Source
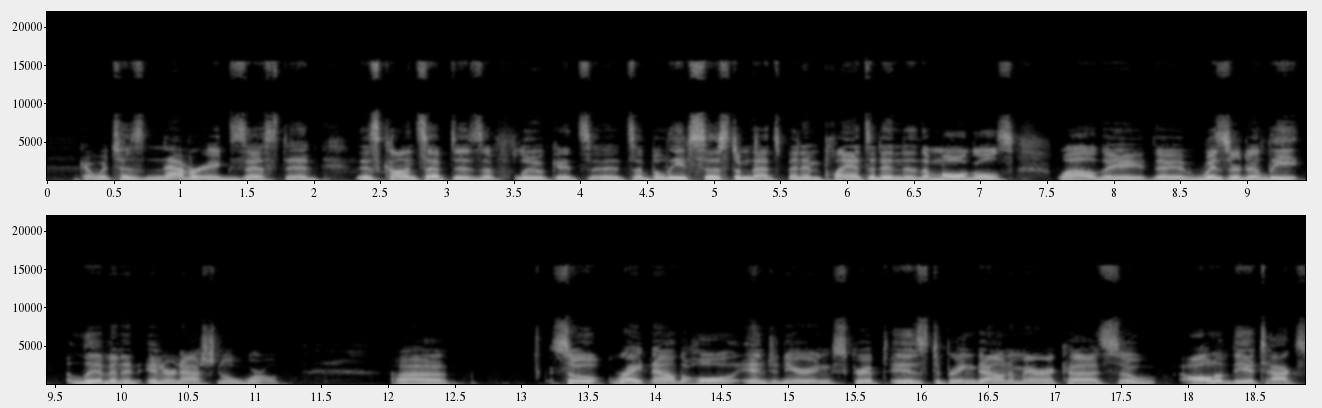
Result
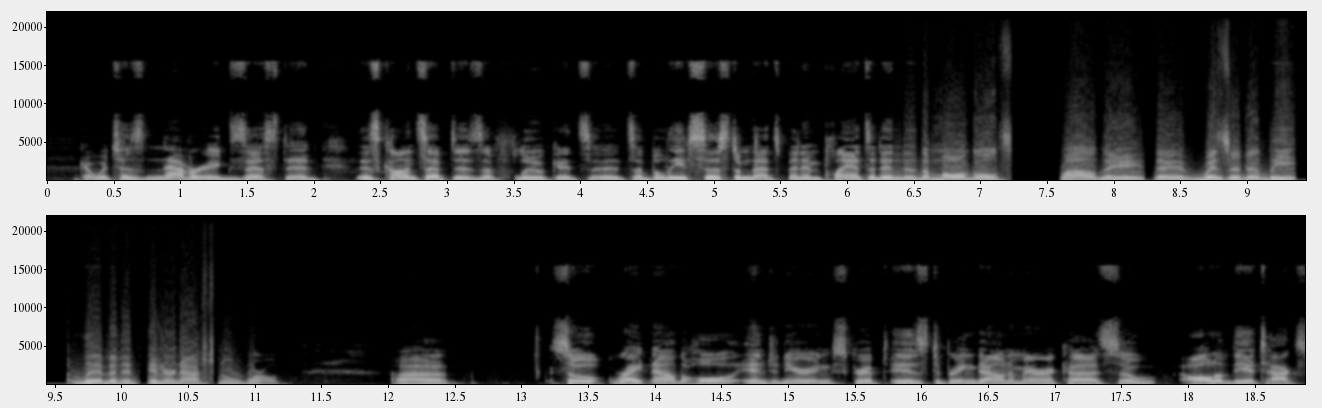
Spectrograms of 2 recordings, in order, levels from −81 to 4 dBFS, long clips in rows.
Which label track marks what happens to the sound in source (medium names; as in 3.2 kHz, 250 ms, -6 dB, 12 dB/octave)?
6.340000	11.000000	hysteresis with a dead band play -25 dBFS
